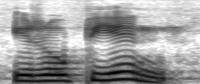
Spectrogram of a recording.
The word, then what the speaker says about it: European: Though you have E here, we pronounce it as European. A European.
